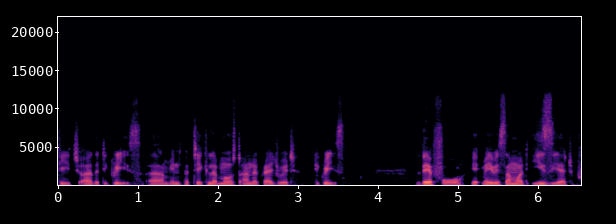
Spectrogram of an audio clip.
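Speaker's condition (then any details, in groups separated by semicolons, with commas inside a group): No condition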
